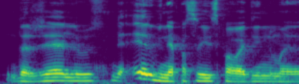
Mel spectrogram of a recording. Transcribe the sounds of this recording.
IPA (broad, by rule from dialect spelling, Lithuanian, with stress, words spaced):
dɐrʲˈʒʲæːlʲuːs ˈɪrʲɡʲɪ nʲɛpɐsɐˈkʲiːsʲ pɐʋɐˈdʲɪnʲɪmɐ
